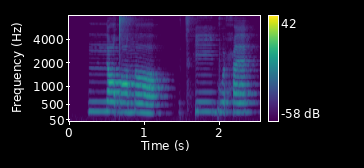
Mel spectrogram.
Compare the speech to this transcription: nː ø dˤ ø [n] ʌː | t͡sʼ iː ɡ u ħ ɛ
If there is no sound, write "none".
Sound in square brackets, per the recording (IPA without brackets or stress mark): n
